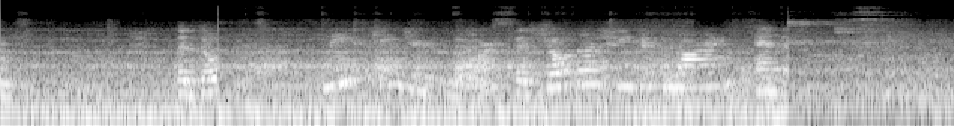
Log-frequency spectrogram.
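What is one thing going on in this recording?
An electric commuter train rumbles along the rails, heard from inside the car.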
